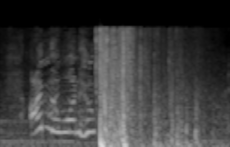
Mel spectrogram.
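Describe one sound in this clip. A gunshot bangs once, sharp and loud.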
